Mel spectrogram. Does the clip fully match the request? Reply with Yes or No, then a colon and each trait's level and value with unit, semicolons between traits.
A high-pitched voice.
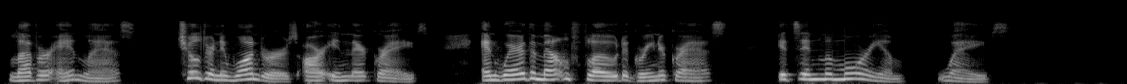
Yes: high, 195 Hz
